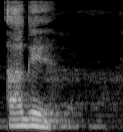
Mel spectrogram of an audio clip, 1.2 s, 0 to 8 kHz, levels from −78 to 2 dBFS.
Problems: constant background noise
